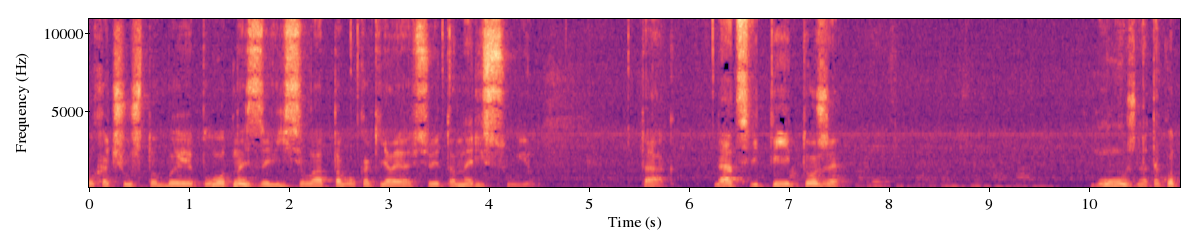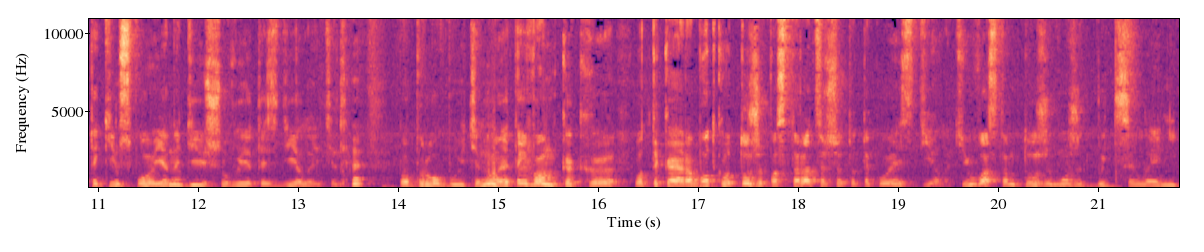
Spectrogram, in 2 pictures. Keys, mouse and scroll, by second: 4.2-5.4 right drag, 5.4-6.6 drag, 6.6-9.0 middle drag.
